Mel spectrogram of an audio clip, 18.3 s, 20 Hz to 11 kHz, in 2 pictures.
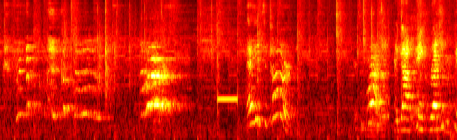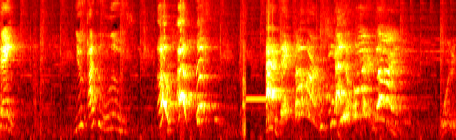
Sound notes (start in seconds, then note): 4.3 beep; 14.0 beep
